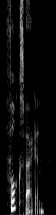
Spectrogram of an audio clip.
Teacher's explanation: We call it a Volkswagen, but in German, that V at the beginning is an F and the W is a V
